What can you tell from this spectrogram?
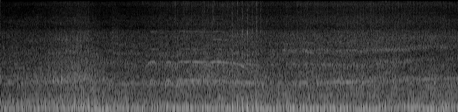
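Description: A rooster crowing in the distance, one drawn-out call near the middle, over a steady low outdoor rumble.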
